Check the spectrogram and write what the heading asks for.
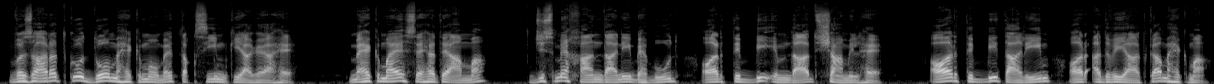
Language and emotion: Urdu, neutral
